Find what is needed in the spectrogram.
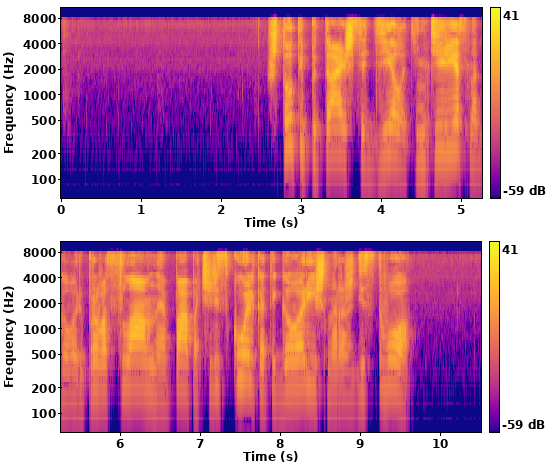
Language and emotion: Russian, angry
